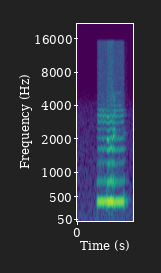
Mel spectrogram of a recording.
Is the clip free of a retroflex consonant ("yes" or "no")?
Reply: yes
